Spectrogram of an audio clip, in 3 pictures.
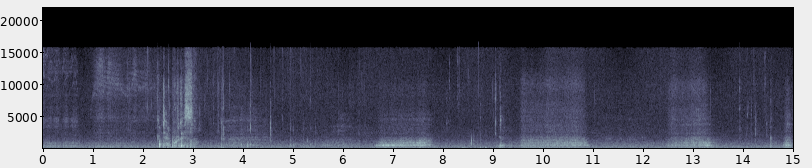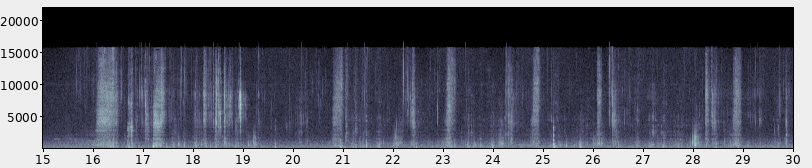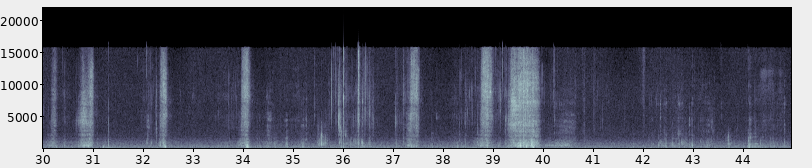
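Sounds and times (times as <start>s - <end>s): chewing and mouth smacks: 8.0s - 9.2s, 16.4s - 31.2s, 32.0s - 32.6s, 33.4s - 40.0s, 40.8s - 44.9s
noodles slurping: 38.3s - 40.7s.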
